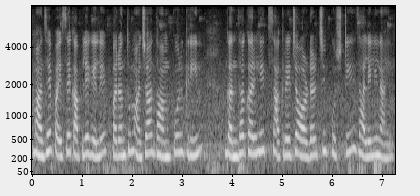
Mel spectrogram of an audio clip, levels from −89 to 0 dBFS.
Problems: none marked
